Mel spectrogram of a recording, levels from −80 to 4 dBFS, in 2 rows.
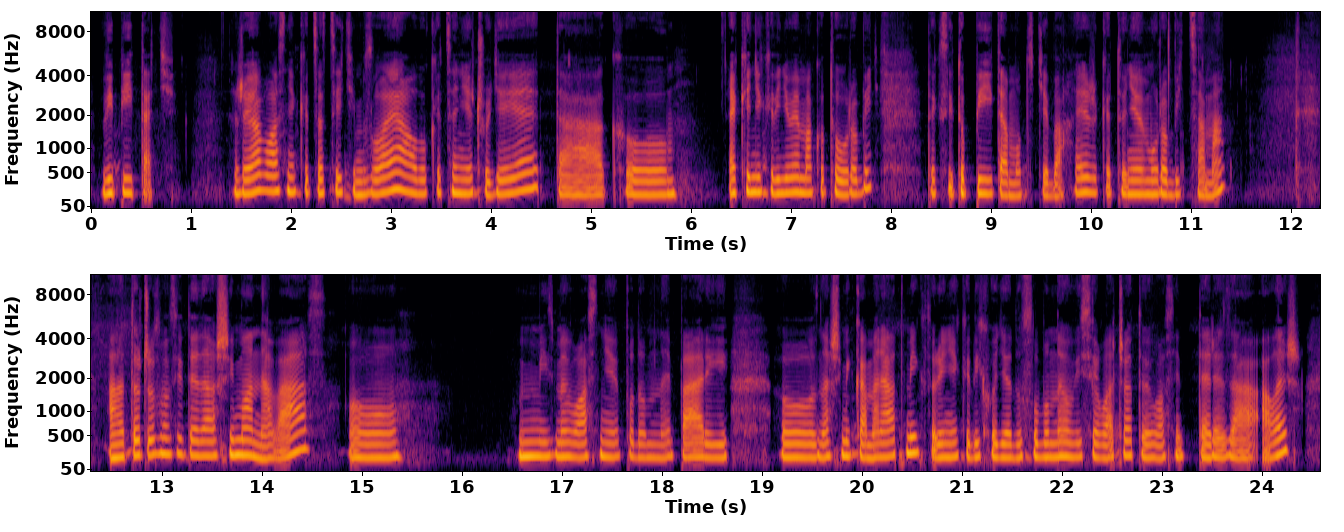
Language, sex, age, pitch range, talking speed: Slovak, female, 20-39, 185-215 Hz, 155 wpm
